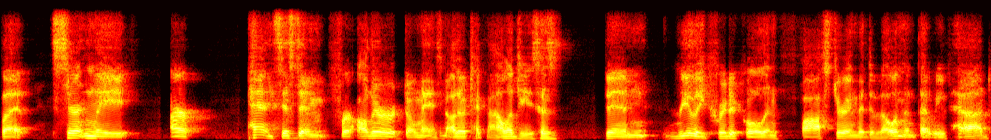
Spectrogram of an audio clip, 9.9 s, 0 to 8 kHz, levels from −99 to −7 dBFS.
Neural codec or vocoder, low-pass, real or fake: codec, 32 kHz, 1.9 kbps, SNAC; 7.2 kHz; fake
